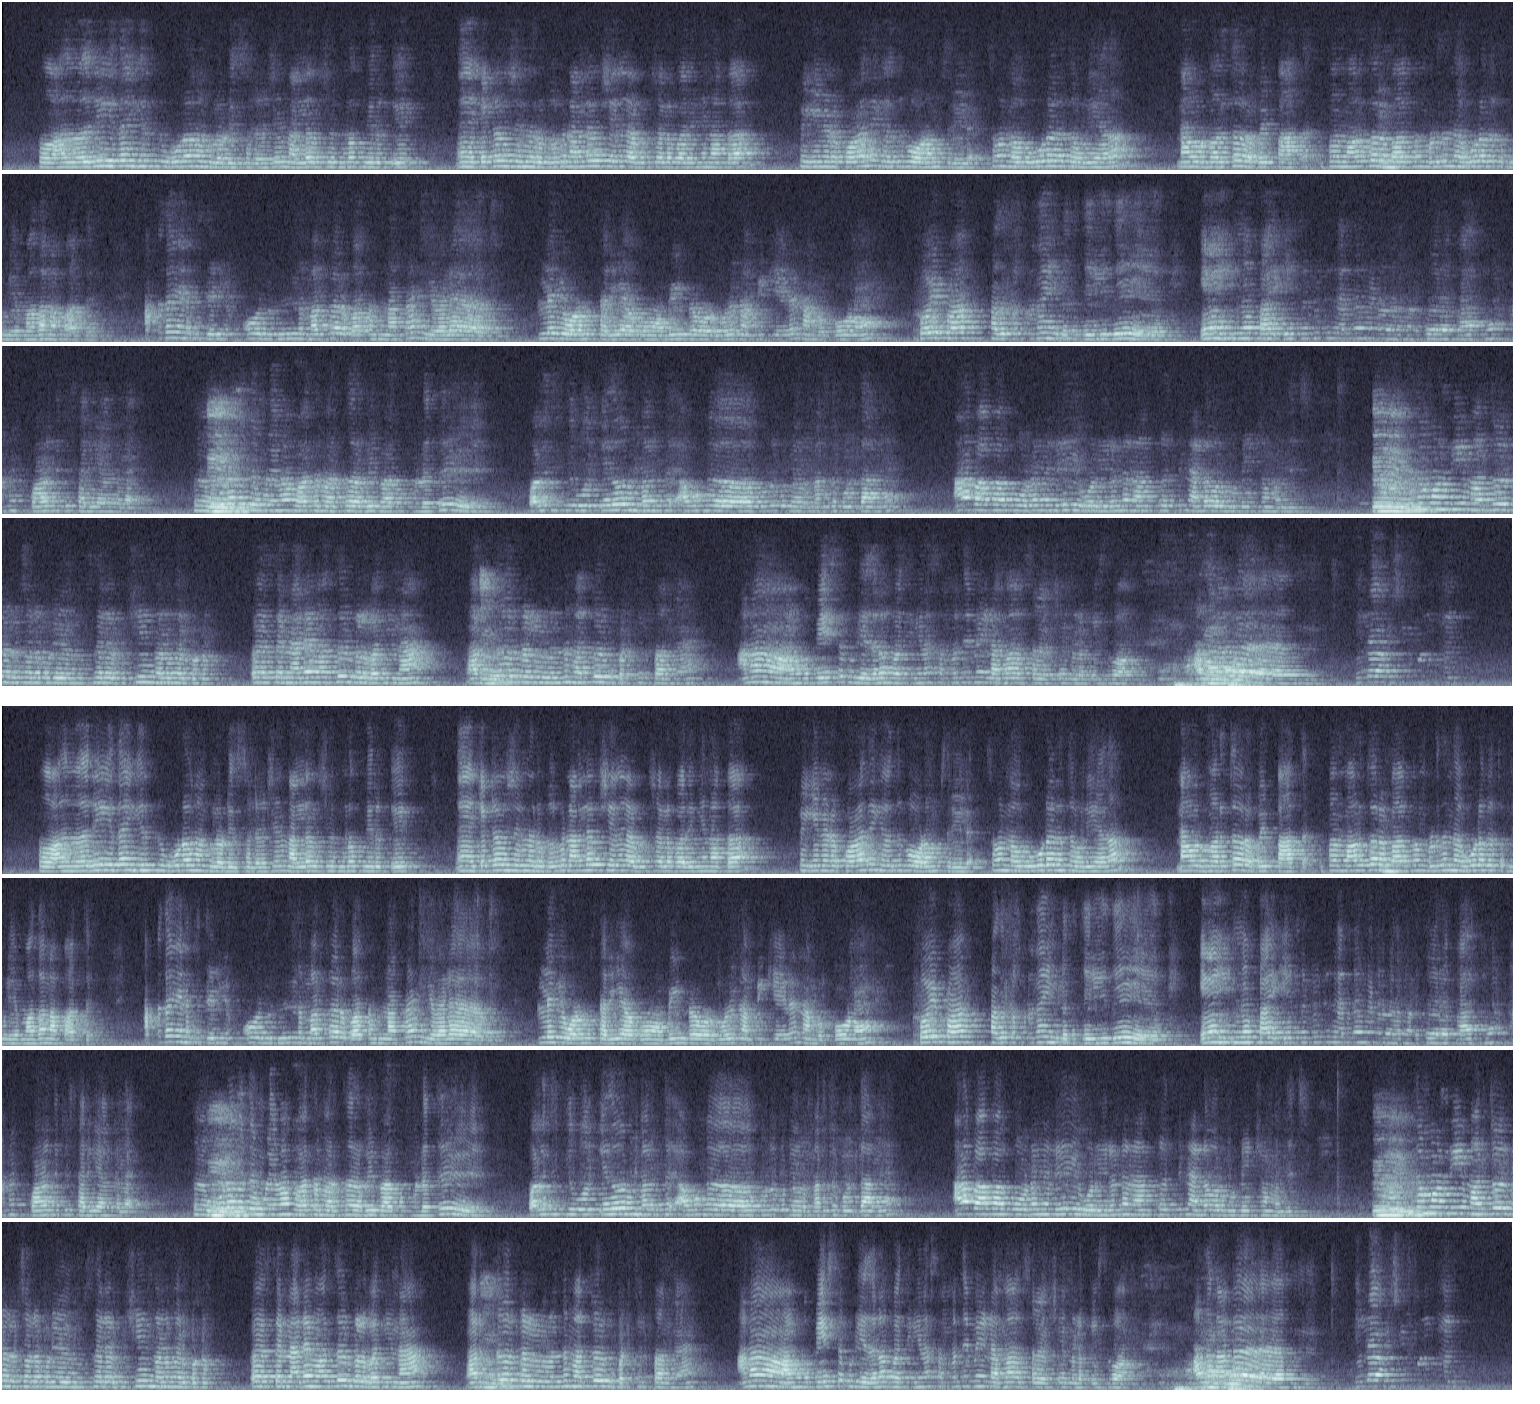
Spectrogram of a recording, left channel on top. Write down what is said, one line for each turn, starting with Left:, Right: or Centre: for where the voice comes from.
Right: ப்போ அது மாதிரிதா இருக்கு ஊடகங்களுடைய சில விஷய நல்ல விஷயங்களும் இருக்கு கெட்ட விஷயங்களுருக்கு இப்ப நல்ல விஷ அப்டினு சொல்ல போறிங்கனாக்கா இப்ப என்னோட கொழந்தைக்கு வந்து இப்ப ஒடம்பு சரியில்ல சோ அந்த ஒரு ஊடகத்து வழியாத நா ஒரு மருத்துவர போய் பாத்த இப்ப மருத்துவர
Left: உம்
Right: பாக்கும் பொழுது இந்த ஊடகத்து மூலியமாதா நா பாத்தே அப்பதா எனக்கு தெரியு ஒ இந்த மருத்துவர பாத்தம்னாக்க இங்க வர பிள்ளைக ஒடம்புக்கு செரியாகு அப்டின்ற ஒரு முழு நம்பிக்கைல நாங்க போனோ போய் பாத்து அதுக்கப்பறந்தா எங்களுக்கு தெரியுது ஏனா <unintelligible> நரம்பியல் நல மருத்துவர பாத்தோ ஆனா கொழந்தைக்கு சரியாகல
Left: உம்
Right: ஊடகத்து மூலியமா பாத்த மருத்துவர போய் பாக்கும் பொழுது கொழந்தைக் குத் ஏதோ ஒரு மருந்து அவங்க குடுக்கக்கூடிய ஒரு மருந்து குடுத்தாங்க ஆனா பாப்பாக்கு உடனடி ஒரு இரண்டு நாட்களுக்கு நல்ல ஒரு முன்னேற்றம் வந்
Left: உம்
Right: சோ இந்த
Left: உம்
Right: மாதிரி மருத்துவர்கள் சொல்லக்கூடிய ம் சில விஷயங்களும் இருக்குட்டும் அ சில நறைய மருத்துவர்கள் பாத்தீங்கன்னா மருத்துவர்
Left: ம் ம்
Right: இவர்கள் வந்து மருத்துவக்கு படிச்சிருப்பாங்க ஆனா அவங்க பேசக்கூடிய இதெல்லா பாத்தீங்கன்னா சம்மந்தமே இல்லாம சில விஷயங்கள பேசுவாங்க
Left: ஆமா
Right: அதனால எல்ல விஷயங்களுக்கு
